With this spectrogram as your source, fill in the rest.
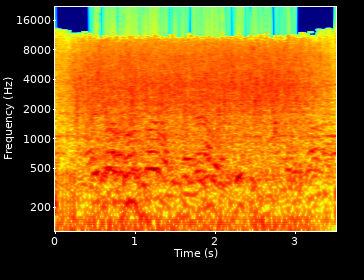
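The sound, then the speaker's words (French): Food sizzles in hot frying oil in Istanbul at mealtime, a loud, continuous crackling hiss that fills the whole clip, with a low rumble and faint voices murmuring underneath. “Et on n'entend plus que friture.”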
